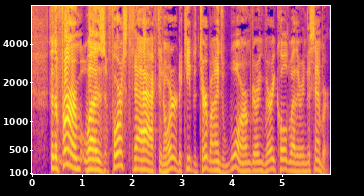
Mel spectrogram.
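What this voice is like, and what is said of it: Usual voice. Nothing is said of it.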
